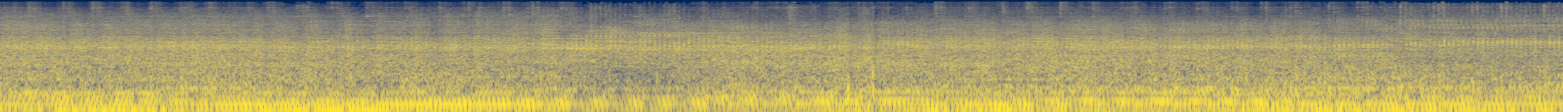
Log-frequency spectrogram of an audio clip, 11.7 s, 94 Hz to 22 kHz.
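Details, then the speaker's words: Polaris Explorer 400 two-stroke ATV, revived, running on choke in neutral on straight gas with oil injection: buzzing at steady revs with an uneven, fluttery beat about three per second; owner thinks air screw may need turning out. "Might have to turn out on the air a little bit. Not sure yet. Sounds kind of fluttery."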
